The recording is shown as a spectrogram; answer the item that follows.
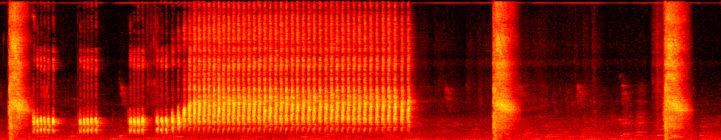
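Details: Sumatran leafbird used as a training recording for songbird contests: a few harsh broadband notes, then a long, rapid, buzzy rattle of about three seconds, followed by single loud sharp calls with pauses.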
